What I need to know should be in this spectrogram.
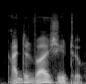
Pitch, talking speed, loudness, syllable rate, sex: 90 Hz, 280 wpm, -19 LUFS, 9.0 syllables/s, male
